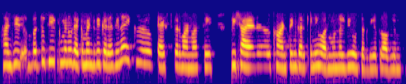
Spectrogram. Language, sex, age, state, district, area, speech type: Punjabi, female, 18-30, Punjab, Patiala, urban, conversation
